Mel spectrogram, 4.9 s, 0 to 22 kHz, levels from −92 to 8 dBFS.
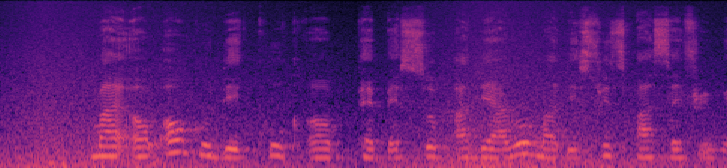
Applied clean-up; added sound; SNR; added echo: none; Waves, surf; 8 dB; none.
